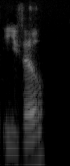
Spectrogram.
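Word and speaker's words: Eville: So this game's called Evil. And that's how it's pronounced, even though it's spelt with a double L-E.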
